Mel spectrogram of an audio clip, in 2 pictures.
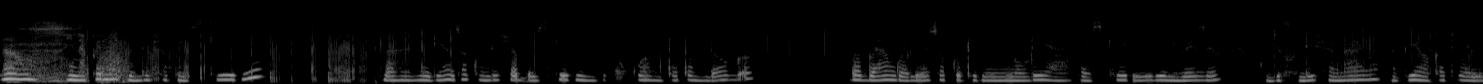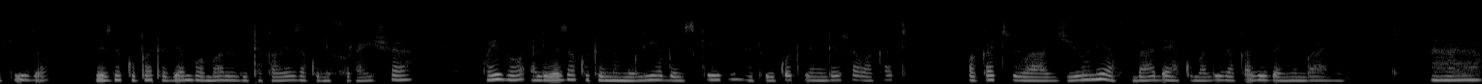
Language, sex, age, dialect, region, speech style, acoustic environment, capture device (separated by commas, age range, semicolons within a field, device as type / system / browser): Swahili, female, 25-34, Kenya - Nairobi Sheng-influenced, Kenya, happy; excited; focused, silence, mobile / Linux / Chrome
